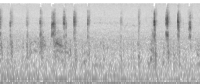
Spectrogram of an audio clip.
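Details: Red fox cubs fighting aggressively, giving screaming keckern calls: rapid harsh staccato chatter of short bright pulses, roughly four per second, with steady low background noise throughout.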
